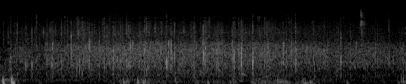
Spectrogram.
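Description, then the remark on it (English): Steady applause from an audience at the Opera House welcoming scenic and lighting designer David Finn to a Meet the Artist interview, dense overlapping claps holding at an even level for several seconds with no voices on top. “Please welcome him.”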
